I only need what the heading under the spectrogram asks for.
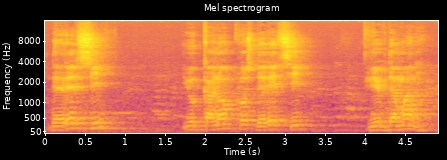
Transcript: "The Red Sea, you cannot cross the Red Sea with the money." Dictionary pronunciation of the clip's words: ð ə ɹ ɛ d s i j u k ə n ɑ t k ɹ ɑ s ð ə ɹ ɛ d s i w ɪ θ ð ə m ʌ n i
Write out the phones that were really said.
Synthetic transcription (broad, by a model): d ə ɹ ɛ d s i j u k ə n ɑ t k l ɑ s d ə ɹ ɛ d s i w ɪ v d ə m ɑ n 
